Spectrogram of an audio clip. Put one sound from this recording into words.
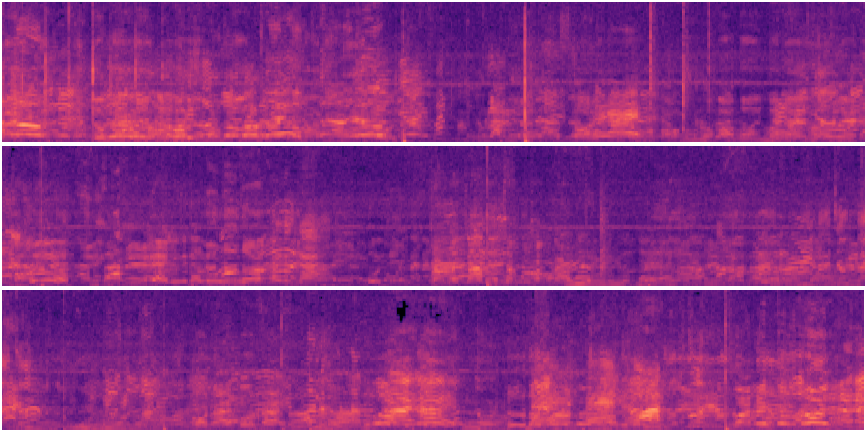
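Men shout to each other across an open outdoor pitch.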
